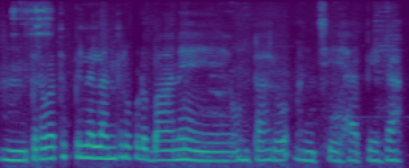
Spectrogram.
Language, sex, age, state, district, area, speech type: Telugu, female, 30-45, Andhra Pradesh, Sri Balaji, urban, spontaneous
